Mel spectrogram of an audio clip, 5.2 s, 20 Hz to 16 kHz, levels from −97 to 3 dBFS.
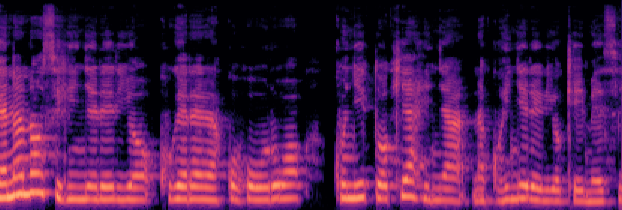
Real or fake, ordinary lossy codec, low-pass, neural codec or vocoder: fake; none; 14.4 kHz; vocoder, 44.1 kHz, 128 mel bands, Pupu-Vocoder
